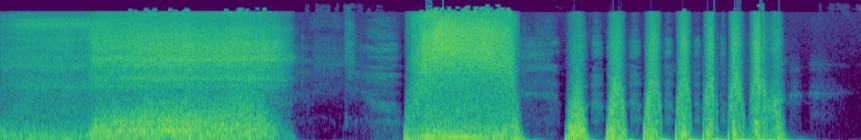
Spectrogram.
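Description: Loud nasal exhalations: two long forceful breaths out through the nose, then a quick run of about seven short, sharp puffs in rapid rhythm, with no talking.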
